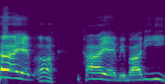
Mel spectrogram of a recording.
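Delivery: put-on cheerful cartoon doctor voice. Greeting the quiz players in the style of Doctor Nick.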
